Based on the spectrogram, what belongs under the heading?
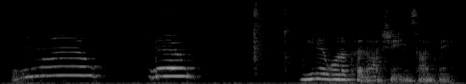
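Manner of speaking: a small body voice pleading no; little voice of the body. Acted. Her body quietly refusing junk food, high little voice. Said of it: "that little subtle voice".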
